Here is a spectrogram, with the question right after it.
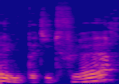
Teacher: deux mots petite et fleur peuvent porter l'accent sur le i de petite et sur le e de fleur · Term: accent de groupe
